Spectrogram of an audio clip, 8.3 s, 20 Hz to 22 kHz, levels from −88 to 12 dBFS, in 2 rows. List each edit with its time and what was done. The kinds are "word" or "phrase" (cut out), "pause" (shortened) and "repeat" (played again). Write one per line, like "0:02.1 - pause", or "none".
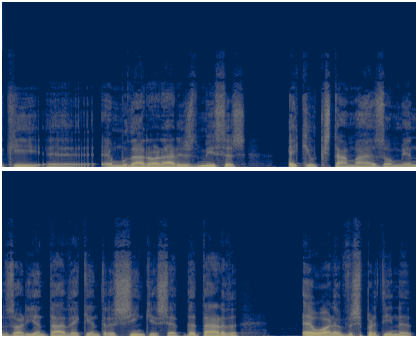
none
